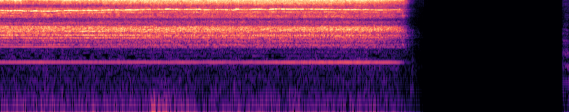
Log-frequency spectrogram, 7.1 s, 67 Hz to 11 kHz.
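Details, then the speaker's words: Anterior-approach ankle arthrodesis on a model: steady high-pitched power driver whine for about five seconds, then stopping, inserting the third, posteromedial guide wire through a tissue protection sleeve for a 7.3 mm cannulated screw. "once the tissue protection sleeve has been introduced the third guide wire can be inserted"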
